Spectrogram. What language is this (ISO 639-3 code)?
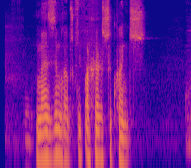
kbd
